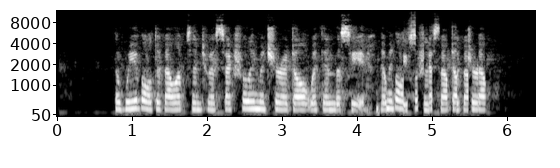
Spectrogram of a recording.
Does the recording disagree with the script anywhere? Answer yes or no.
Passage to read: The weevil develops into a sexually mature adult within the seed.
yes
